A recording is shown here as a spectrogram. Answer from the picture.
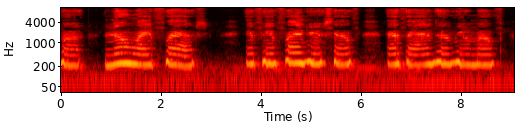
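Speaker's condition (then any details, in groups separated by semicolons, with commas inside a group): ALS; cause attributed to bacterial infection, treated; onset about 8 years ago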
